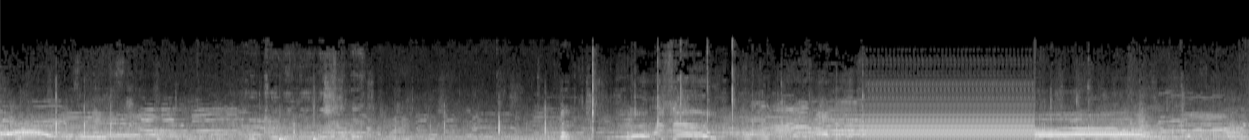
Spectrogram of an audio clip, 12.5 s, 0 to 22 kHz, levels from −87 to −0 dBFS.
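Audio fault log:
8.70–10.35 s, system hang loop: a rasping 25 Hz buzz as one 40 ms slice repeats about forty times, the frozen system leaving hardware cycling its buffer.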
